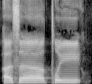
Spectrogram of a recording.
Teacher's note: اساطی، طا حروف مستعلیہ میں سے ہے، طا کو موٹا پڑھا جائے گا، را کو موٹا پڑھیں گے، را کے اوپر پیش ہے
